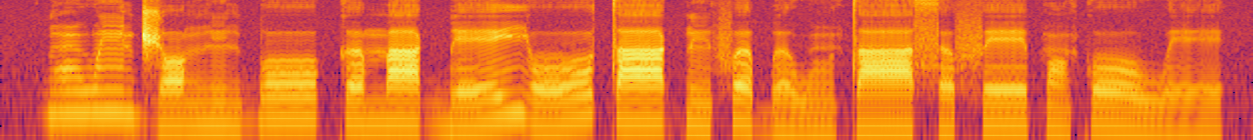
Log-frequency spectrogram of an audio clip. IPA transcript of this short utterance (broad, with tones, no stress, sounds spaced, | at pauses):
ɡʷ ũ˦ w ĩ˦ d͡ʒ ɔ˨ ŋ ĩ˨ ɡ͡b oː˦ k ə˧ m a˧ ɡ͡b eː˨˦ j oː˨˦ t aː˦ k͡p ĩ˧ f ə˦˨ ɓ ə˨ w ũ˨ t aː˦ s ə˧ f eː˦ p ɔ̃˧ k oː˦˨ w e˨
